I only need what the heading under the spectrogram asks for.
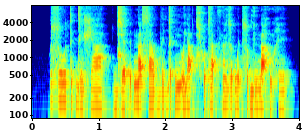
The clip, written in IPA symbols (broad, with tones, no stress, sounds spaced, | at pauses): z o˦ ʊ̯ t ɪ˦ ʔ d e˨ ʃ ä˦ | d͡ʑ ɛ˨ ʔ ɪ˦ ʔ ŋ ä̰˦˨ s a˨ ʊ̯ b e˨ d ɛ˦ ʔ ɲ o̰˦˨ j ä˦ ʔ t͡ɕʰ ʊ˦ ʔ z ä˦ ʔ θ ã˦ z ʊ˦ ʔ w ɪ˦ ʔ s o̰˦˨ ɡ ĩ˦˨ ŋ ä̰˦˨ h ũ˦˨ h e˦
